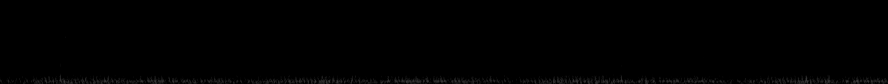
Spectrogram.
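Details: Siberian cat purring contentedly while waking up and being fussed over; a steady, deep rhythmic rumble throughout, with faint small ticks in the background.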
